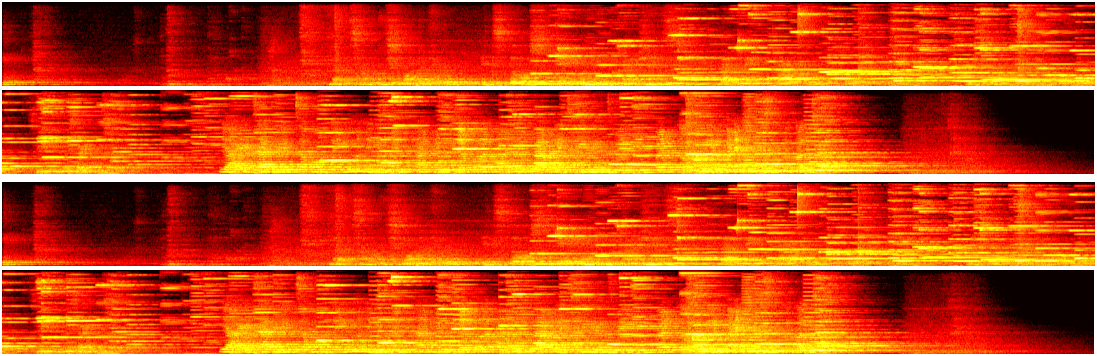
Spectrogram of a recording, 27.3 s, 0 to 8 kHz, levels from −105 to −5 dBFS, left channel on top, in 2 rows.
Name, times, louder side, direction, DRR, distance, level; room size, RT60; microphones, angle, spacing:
voice 1, 3.2-15.1 24.9-25.8, left 1 dB, 45° left, -6 dB, 0.4 m, -32 dB
sound 1, 6.6-24.1, right 1 dB, 40° right, 0.5 m, -22 dB
voice 2, 16.4-24.0, equal, 85° left, -12 dB, 0.9 m, -24 dB
4.1 x 2.2 x 2.2 m, 2.6 s
head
